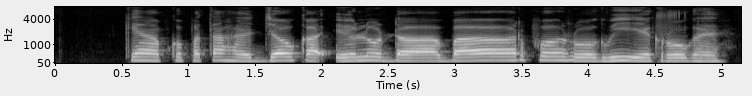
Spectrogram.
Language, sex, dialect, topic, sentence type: Hindi, male, Awadhi Bundeli, agriculture, statement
